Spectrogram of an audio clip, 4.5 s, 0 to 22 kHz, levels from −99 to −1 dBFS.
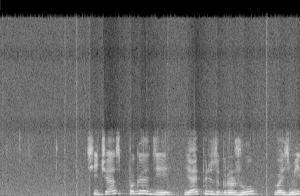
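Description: Gain pumping runs through the whole clip, with the gain swinging by around 10 dB. The likely cause is input gain set far too high with a fast limiter clamping each peak, leaving the speech squashed, while the room noise itself sits about 29 dB below the speech.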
